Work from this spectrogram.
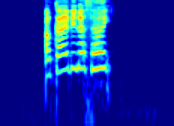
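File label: voice "welcome home" Japanese, bright; okaerinasai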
